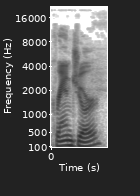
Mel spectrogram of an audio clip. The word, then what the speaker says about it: grandeur: there's no J in this fucking word. Yeah, but DU in that case makes a jur sound.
